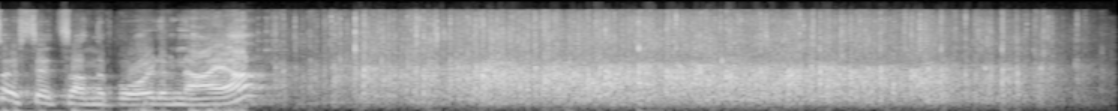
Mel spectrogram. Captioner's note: applause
